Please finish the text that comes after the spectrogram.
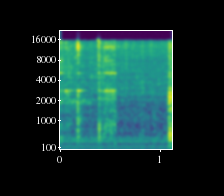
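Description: Eggs are stirred into fried rice in a hot pan, with a brief run of close metallic scrapes and taps over a faint sizzle, quiet and without talking.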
